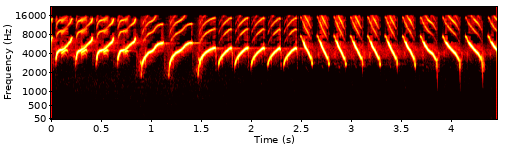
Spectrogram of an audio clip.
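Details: Male Timbrado Español canary, born 2018, scored 83 points, in training song on a sunny day: clear whistled upward-sweeping notes repeated about four to five per second, switching to quick downward-slurred whistles in the second half.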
